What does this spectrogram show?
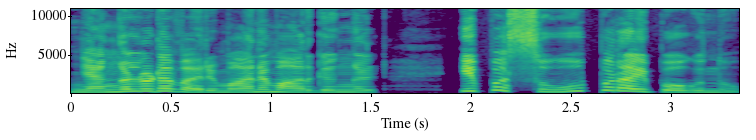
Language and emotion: Malayalam, happy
